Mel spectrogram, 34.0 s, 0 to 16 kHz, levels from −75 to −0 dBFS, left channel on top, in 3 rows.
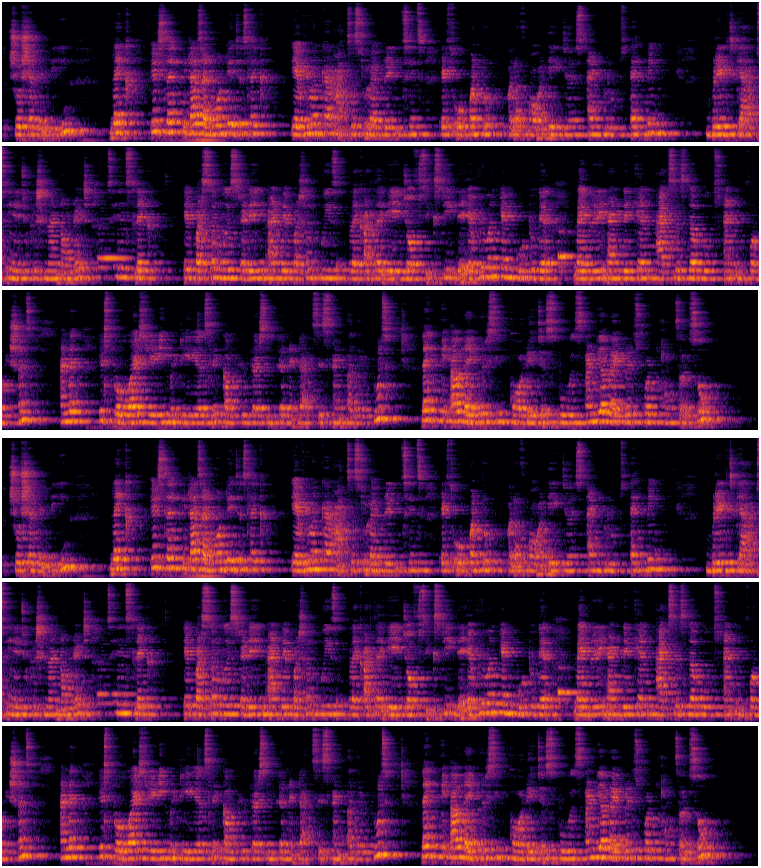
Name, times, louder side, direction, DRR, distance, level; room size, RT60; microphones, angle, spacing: voice 1, 0.1-1.1 1.6-1.9 2.2-3.9 4.3-9.9 10.6-13.6 14.1-23.2 23.6-28.5 29.0-33.3, left 1 dB, 15° right, -3 dB, 2.3 m, -24 dB
9.5 x 8.1 x 4.0 m, 0.80 s
head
